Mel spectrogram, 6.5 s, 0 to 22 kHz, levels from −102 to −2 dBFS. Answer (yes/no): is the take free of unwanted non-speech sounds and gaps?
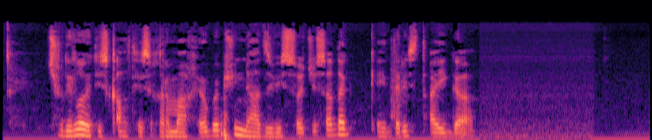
yes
